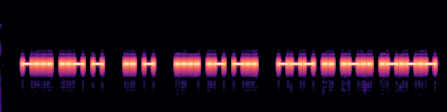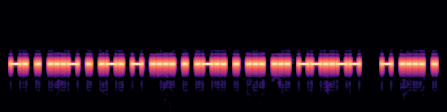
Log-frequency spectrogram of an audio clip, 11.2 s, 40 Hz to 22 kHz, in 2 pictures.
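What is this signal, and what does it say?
Morse code, heard as a keyed tone, about 30 wpm, 600 Hz. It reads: BUT IT HAD OIL. NEVERTHELESS, THE
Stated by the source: Morse code at 30 wpm, the novel Never by Ken Follett in English, from CW med Gnister.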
